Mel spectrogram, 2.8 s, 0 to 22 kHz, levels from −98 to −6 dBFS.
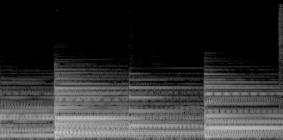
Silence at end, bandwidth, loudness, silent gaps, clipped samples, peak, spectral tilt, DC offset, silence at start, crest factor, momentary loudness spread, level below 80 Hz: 0 s; 9.6 kHz; -35 LUFS; none; under 0.1%; -18 dBFS; -9.5 dB/octave; under 0.1%; 0 s; 16 dB; 10 LU; -56 dBFS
